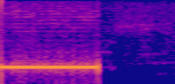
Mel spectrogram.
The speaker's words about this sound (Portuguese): tô ligando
